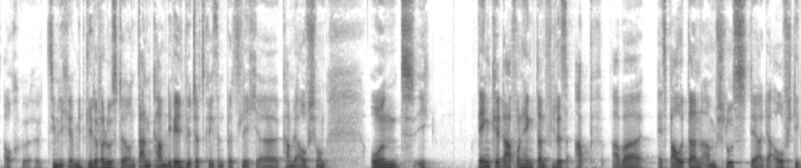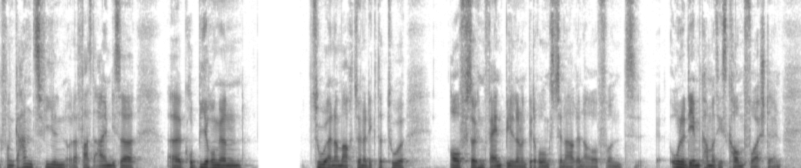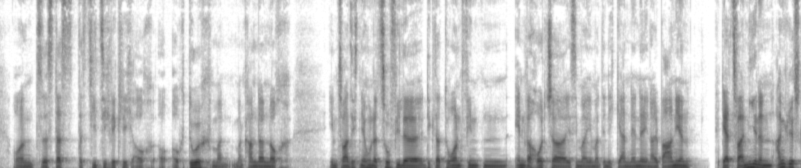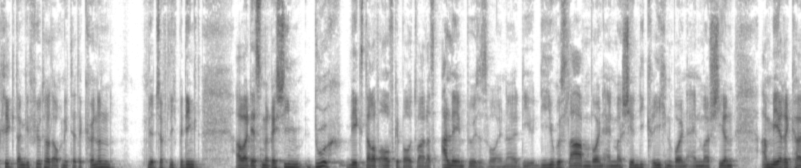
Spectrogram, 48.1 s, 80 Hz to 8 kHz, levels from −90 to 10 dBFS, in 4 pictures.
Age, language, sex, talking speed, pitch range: 30-49, German, male, 160 wpm, 95-120 Hz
